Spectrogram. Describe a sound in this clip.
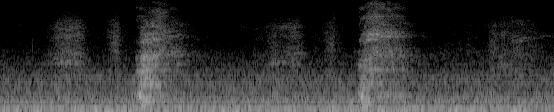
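A man exhales sharply with each kettlebell swing.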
